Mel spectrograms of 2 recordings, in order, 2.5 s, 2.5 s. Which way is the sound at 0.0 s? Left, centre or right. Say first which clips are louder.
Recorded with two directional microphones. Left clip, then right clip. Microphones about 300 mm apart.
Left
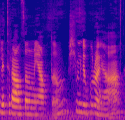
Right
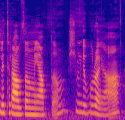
Right 8 dB; centre.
